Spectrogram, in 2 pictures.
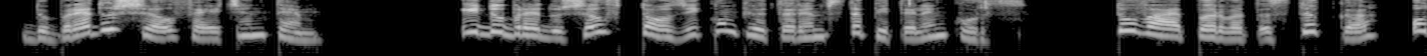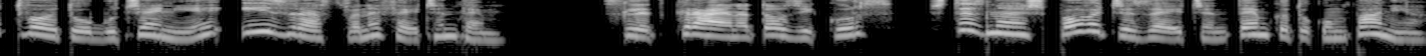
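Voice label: bulgarian female e-learning; voice demos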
